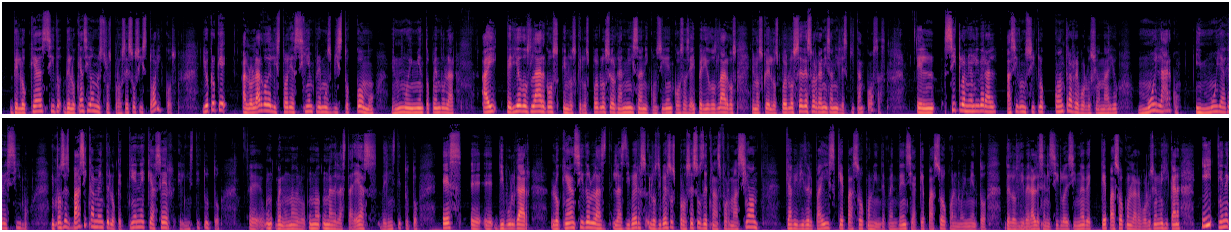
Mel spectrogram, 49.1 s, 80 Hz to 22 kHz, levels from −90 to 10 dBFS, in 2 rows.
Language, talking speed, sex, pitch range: Spanish, 155 wpm, male, 130-170 Hz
